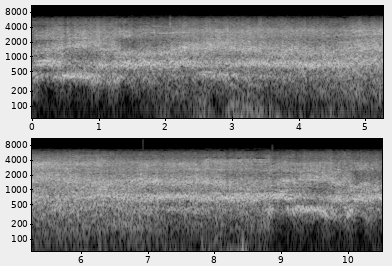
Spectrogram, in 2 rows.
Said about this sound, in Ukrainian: після того, як 4 серпня під час матчу «Шахтар-Донецьк» «Динамо-Київ» фанати гірників на Донбас-арені палили шарфи з символікою столичного клубу і вигукували «Дави хохлів».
